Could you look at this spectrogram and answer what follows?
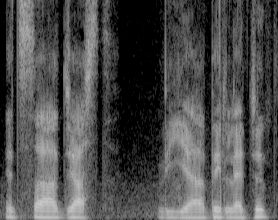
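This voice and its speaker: A man's voice: lowish voice, little pitch movement, normal speed. A man giving casual live commentary on a game, musing aloud and chatting to his viewers. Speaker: gaming streamer. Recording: game music behind the voice.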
